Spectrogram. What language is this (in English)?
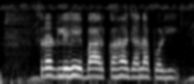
Chhattisgarhi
